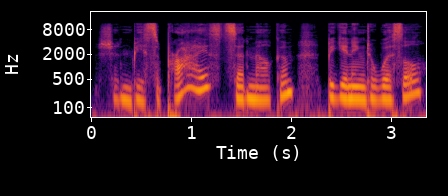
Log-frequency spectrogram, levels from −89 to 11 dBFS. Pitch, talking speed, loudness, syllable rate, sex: 190 Hz, 145 wpm, -19 LUFS, 4.8 syllables/s, female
